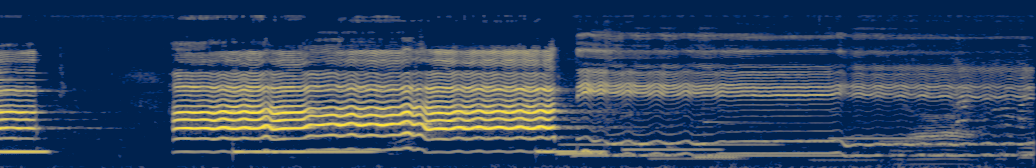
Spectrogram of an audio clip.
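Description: Young sinden (Javanese female gamelan singer) singing a held line with a wavering vibrato into a microphone, with a brief break about half a second in, the voice climbing in pitch before it stops near six seconds in. After that, a quieter line of steady held notes steps up and down in a lower register.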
